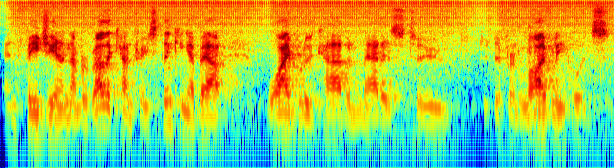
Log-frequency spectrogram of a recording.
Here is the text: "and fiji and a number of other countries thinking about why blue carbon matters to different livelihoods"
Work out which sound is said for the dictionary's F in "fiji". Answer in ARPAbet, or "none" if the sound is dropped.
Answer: F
